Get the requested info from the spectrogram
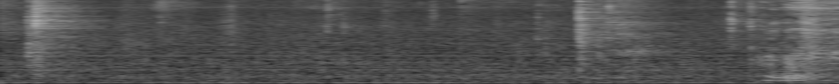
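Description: Tableware clicking at a meal: a light click of chopsticks or a spoon against a dish just after the start and another about three seconds in, over a steady low room hum. Near the end, a voice starts up and becomes the loudest sound.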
